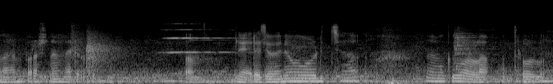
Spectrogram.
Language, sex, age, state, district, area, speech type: Malayalam, male, 18-30, Kerala, Idukki, rural, spontaneous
